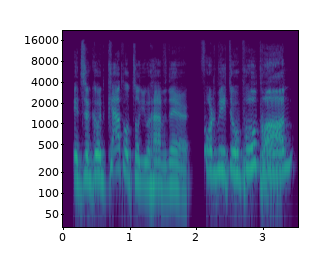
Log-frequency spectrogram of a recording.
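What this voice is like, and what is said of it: Triumph the Insult Comic Dog impression. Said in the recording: “Triumph ... Sometimes my impersonations are spot on, and sometimes they're like, that was trash ... It almost went no soup for you ... It was given soup Nazi just a smidge.”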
